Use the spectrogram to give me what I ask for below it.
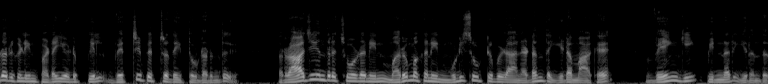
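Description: A speech recording with nothing technically wrong to point to at any moment.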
